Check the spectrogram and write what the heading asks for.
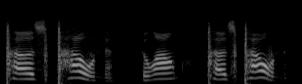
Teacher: âm thứ nhất chứa nguyên âm ơ, âm thứ hai chứa nguyên âm âu, vậy thì chứa ơ và âu thì trọng âm buộc phải rơi vào âu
